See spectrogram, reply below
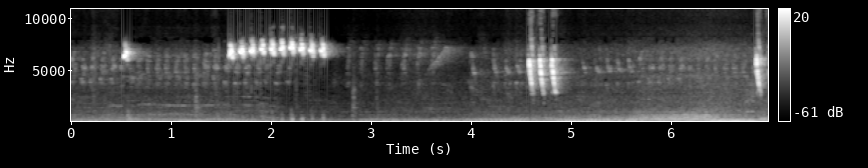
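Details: Actively singing sunbird gives a single sharp high note, then a quick run of about eight bright, evenly spaced high notes, later short clusters of piercing chips over a faint hiss.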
